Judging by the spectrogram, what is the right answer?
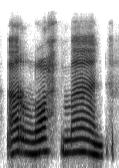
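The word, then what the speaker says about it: الرحمن: Syekh Aiman ee Aswait pengucapan huruf ro kadang-kadang disamakan dengan huruf gin arrahman ya tidak arro Arahman tinggal cukup dinaikkan lidah bagian belakang ya.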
